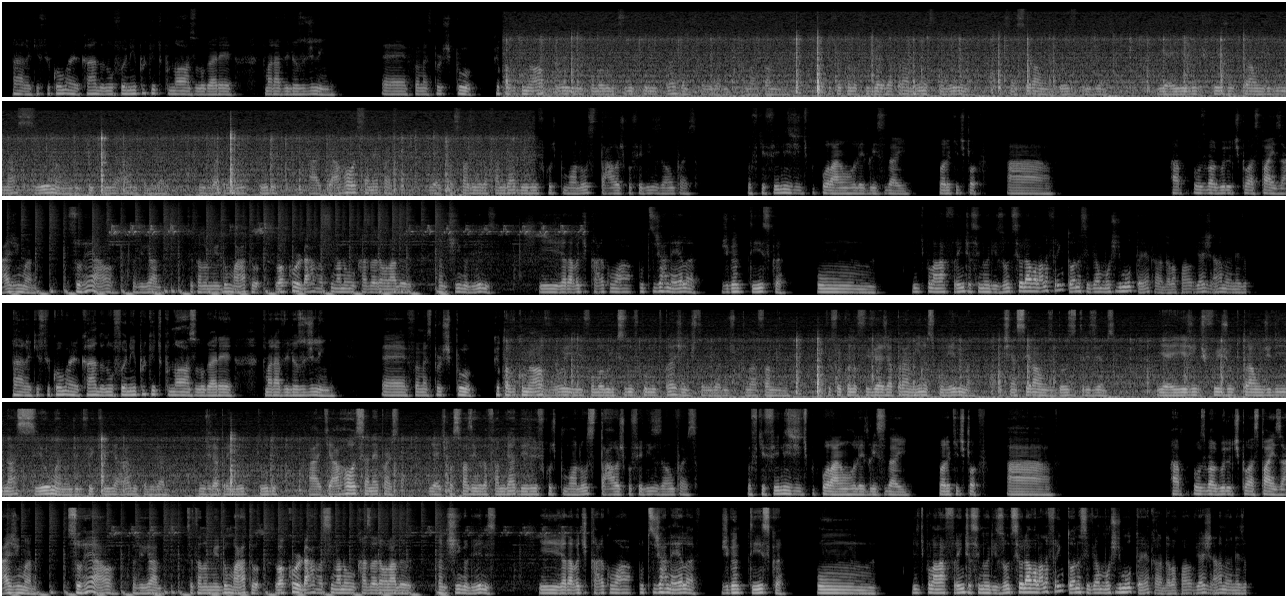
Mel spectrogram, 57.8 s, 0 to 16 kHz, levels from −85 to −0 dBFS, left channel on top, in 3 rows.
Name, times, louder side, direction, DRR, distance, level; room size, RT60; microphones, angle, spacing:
voice 1, 0.2-5.0 5.7-7.1 7.5-11.8 12.4-14.6 14.9-16.7 17.3-21.8 22.2-23.4 23.9-25.2 25.7-29.7 30.4-32.8 33.3-33.9 34.3-35.0 36.8-39.1 39.5-41.0 41.3-44.7 45.1-45.9 46.6-48.9 49.3-50.3 50.7-51.7 52.2-57.2, right 5 dB, 60° right, 0.3 m, -36 dB
sound 1, 7.5-27.3, left 2 dB, 55° left, 1.5 m, -40 dB
sound 2, 38.6-45.4, right 1 dB, 5° left, 1.1 m, -44 dB
Bird vocalization bird call bird song, 40.1-47.3, left 6 dB, 85° left, 1.4 m, -52 dB
10.0 x 3.7 x 4.0 m
head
